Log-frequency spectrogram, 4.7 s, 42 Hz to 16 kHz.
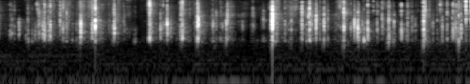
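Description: Long pink nails press the buttons and tap the casing of a black, hand-sized Xbox 360 gamepad with a hollow plastic shell. The result is a quick, irregular run of dry, bright clicks and taps, each dying away at once with almost no low end.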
